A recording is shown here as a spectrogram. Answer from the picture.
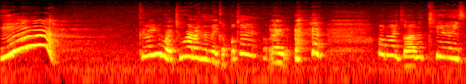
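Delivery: high, tearful voice. Recalling how bad a past moment made her feel, tearing up. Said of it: "don't cry".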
